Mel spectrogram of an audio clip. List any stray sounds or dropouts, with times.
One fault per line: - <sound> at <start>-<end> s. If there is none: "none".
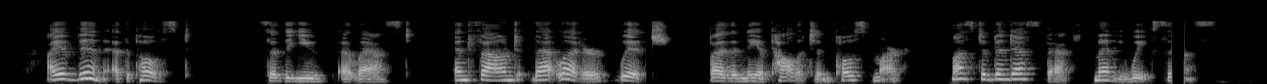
- dropout at 6.5-6.5 s
- dropout at 11.7-11.8 s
